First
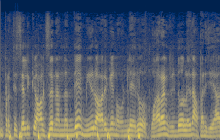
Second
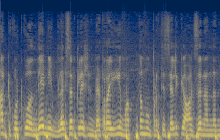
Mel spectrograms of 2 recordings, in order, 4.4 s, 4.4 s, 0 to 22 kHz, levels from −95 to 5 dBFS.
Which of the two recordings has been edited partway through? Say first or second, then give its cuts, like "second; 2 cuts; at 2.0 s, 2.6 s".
first; 1 cut; at 3.0 s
